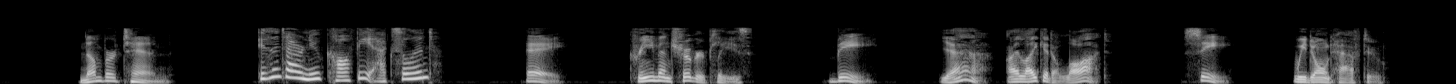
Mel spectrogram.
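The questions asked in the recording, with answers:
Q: Isn't our new coffee excellent?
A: B: Yeah, I like it a lot.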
